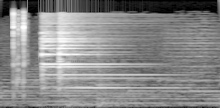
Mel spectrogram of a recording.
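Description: Subscribe-animation sound effect: quick mouse clicks, then a single bright notification-bell ding that rings and fades over about a second and a half, over soft background music.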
